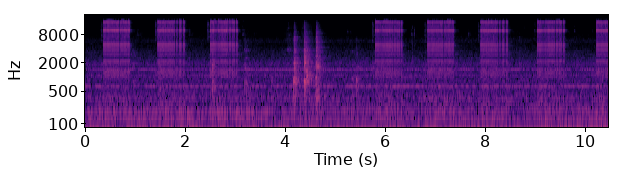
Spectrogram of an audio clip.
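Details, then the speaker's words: Fractional CO2 laser firing repeated half-second electronic beeping bursts with a brief clatter, treating non-hypertrophic areas of an accident scar on a man's hand after mesotherapy. "so we will cover all the star area whether hypertrophy or non hypertrophy so right now I am working on non hypertrophic area"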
